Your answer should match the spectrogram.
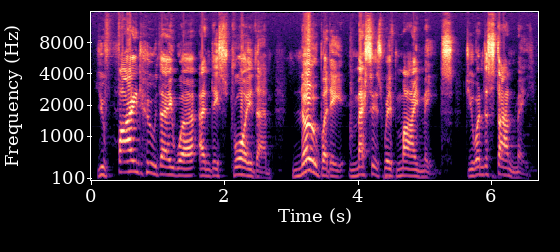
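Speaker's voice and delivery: loud threatening order; angry boss. Acted. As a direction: lean in and threaten. Irate troll boss voiced.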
